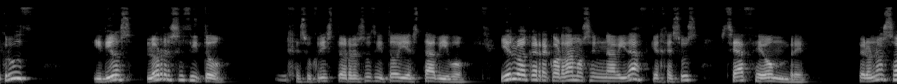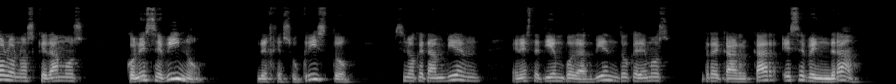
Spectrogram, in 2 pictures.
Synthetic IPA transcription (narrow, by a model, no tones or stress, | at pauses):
kɾuθ | iðjo̞zlo̞re̞suθit̪o̞ | ixe̞sukɾist̪o̞re̞s̬uθit̪o̞ie̞st̪aβ̞iβ̞o̞ | ie̞zlo̞ke̞re̞ko̞ɾð̞amo̞se̞ŋnaβ̞ið̞aθke̞xe̞sus | se̞aθe̞o̞mbɾe̞ | pe̞ɾo̞no̞so̞lo̞no̞ske̞ðamo̞s | ko̞ne̞se̞β̞ino̞ | ðe̞xe̞sukɾist̪o̞ | sino̞ke̞t̪ambje̞n | e̞ne̞st̪e̞t̪je̞mpo̞ð̞eaðβje̞nt̪o̞ke̞ɾe̞mo̞s | re̞kalkaɾe̞se̞βe̞nd̪ɾa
